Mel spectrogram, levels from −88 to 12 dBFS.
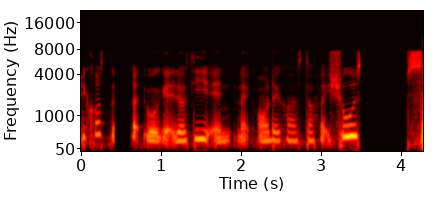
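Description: Speech, with two soft-edged holes from AAC frame loss with muting. The first runs from 0.41 to 0.63 s. The second runs from 3.49 to 4.09 s. Missing frames were decoded as silence. Overlapping windows fade the sound out and back in.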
